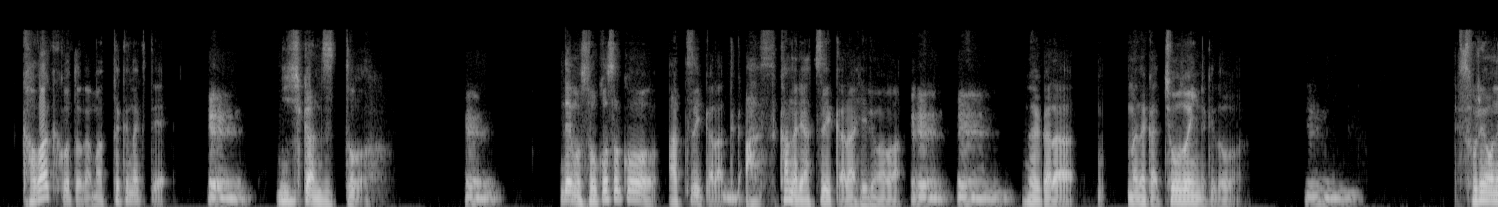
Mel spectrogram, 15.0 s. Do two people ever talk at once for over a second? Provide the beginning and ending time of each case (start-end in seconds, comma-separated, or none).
none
